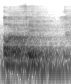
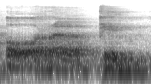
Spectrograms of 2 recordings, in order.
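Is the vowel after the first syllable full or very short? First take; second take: very short; full. First: The vowel after the first syllable is very short. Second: The vowel after the first syllable is full. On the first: The speaker calls it right. "Orbim pendek sekali" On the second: The speaker calls it wrong. "Jangan dibaca orbim ya"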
